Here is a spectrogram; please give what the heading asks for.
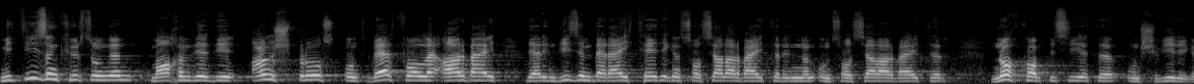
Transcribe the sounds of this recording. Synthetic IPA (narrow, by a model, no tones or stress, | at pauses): mɪt̚d̥iːzənkʰʏʁt͡sʊŋənmaχənviːɐdiːʔanʃpʁ̥ʊxsʊntv̥eːɐtfɔləʔaʁbaɪt | d̥eːʁɪndiːzəmbəʁaɪçtʰɛːtɪɡn̩zot͡sjaːlaɐbaɪtʰəʁɪnənʊntz̥ot͡sjaːlaɐbaɪtʰə | nɔχkʰɔmplɪt͡siːtəʊntʃv̥iːʁɪɡə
